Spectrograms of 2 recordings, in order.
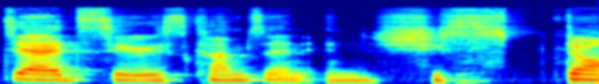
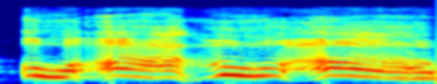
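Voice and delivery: higher, louder laughing yelps of a falling woman; imitated yelps; 7 semitones higher, 7 dB louder, slower than usual. Imitating a woman falling off a wine barrel, with laughing yelps. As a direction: yelp like the lady falling off the barrel. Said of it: "she's all".

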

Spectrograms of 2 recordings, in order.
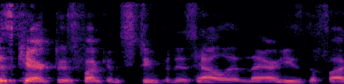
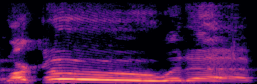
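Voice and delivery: shouted greeting, much louder; loud call; 6 semitones higher, 14 dB louder, much slower than usual. Retold or imitated. Retelling a movie greeting, shouted loud.

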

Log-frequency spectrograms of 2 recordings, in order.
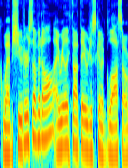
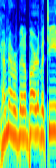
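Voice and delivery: wistful confession; 6 semitones higher, faster than usual. Retold or imitated. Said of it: "So they're like".

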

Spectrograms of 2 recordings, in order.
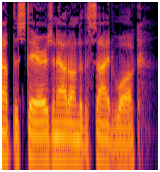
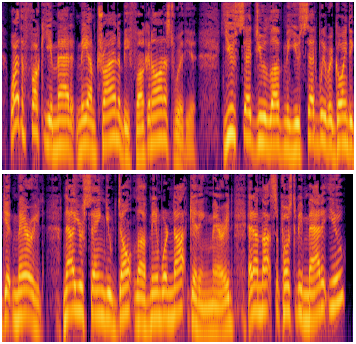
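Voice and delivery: heated protest; 9 semitones higher than usual. Acted. Narrator arguing with Libby over breaking off marriage, heated high rant. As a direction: throw her words back at her, fed up.

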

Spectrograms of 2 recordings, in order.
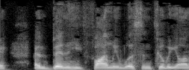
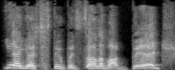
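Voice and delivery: loud, drawn-out, higher-pitched mock abuse; mock outrage; 6 semitones higher, 6 dB louder, slower than usual. Podcast host ribbing a co-host over old ground, mock outrage. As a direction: pile on with slow, hammed-up indignation.

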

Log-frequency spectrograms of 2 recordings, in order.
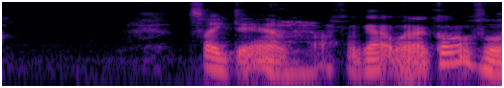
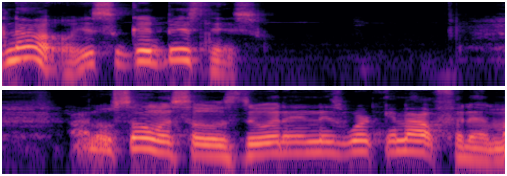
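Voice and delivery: higher, louder insistent friend voice; mock pushy friend; 5 semitones higher, 6 dB louder than usual. Friend pushing the hookah business, higher and louder.

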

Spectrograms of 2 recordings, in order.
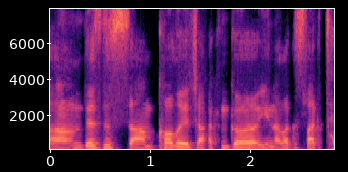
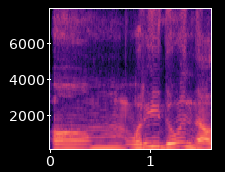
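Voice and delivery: high, sing-song patronizing teacher; mock her teacher's talking-down question, pitched high; mimicked condescending tone; 8 semitones higher than usual. Teacher asking what the dropout does now, patronizing. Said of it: "speaking to me with this tone".

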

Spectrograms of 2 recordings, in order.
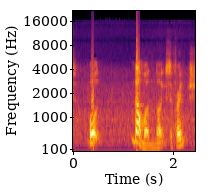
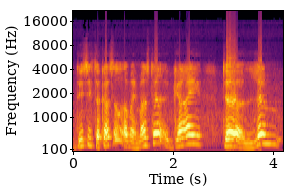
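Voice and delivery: put-on outrageous French accent; 5 dB louder than usual. French guard names his master to Arthur, outrageous French accent. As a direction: announce grandly in a comic French accent. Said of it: "I have this outrageous accent".

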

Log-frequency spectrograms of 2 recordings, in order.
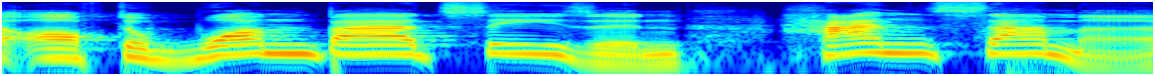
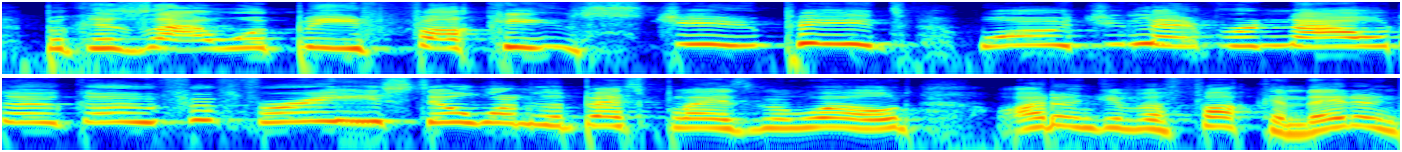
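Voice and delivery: high-pitched incredulous rant; exasperated outburst; 14 semitones higher, 3 dB louder than usual. Real, not acted. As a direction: voice shooting up in sheer disbelief. Heated rant at an absurd idea.

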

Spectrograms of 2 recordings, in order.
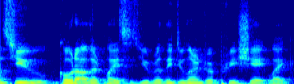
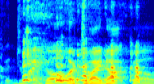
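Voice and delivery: louder, higher, laughing mock panic; mock dithering driver; 6 semitones higher, 13 dB louder than usual. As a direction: ham up the indecisive driver. Mocking hesitant drivers.

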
